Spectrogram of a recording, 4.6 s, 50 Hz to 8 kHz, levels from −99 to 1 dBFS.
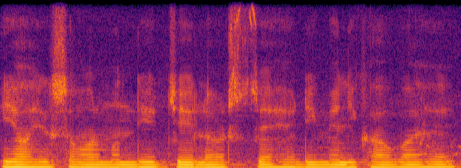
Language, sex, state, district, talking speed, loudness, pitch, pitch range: Hindi, male, Jharkhand, Deoghar, 155 wpm, -15 LUFS, 115 Hz, 115-120 Hz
